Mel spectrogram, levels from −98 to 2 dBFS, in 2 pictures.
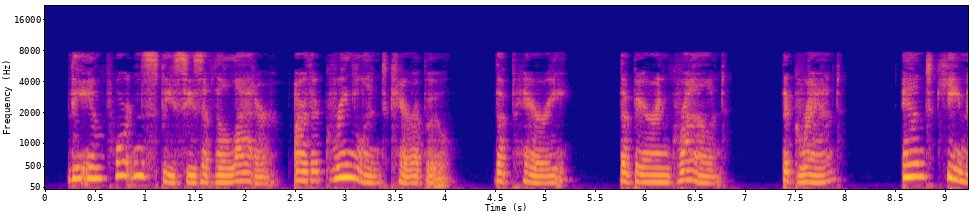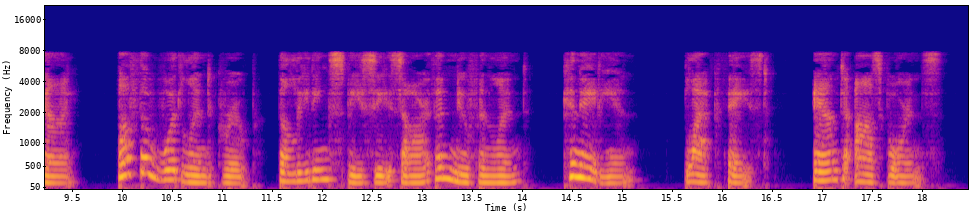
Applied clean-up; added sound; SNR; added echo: none; none; none; reverberation time 0.1 s.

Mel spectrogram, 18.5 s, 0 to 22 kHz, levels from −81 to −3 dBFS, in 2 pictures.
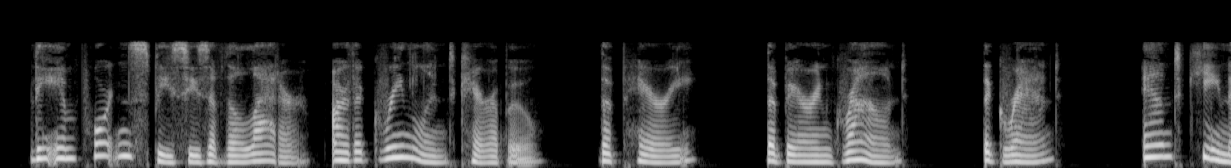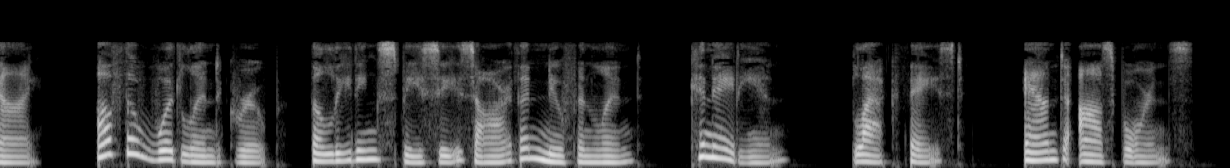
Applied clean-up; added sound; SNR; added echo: none; none; none; none.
